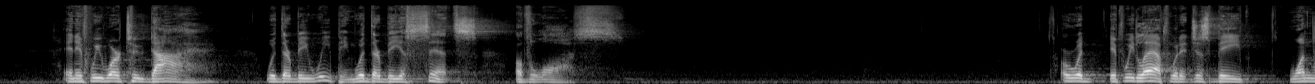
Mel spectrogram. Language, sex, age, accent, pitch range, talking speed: English, male, 50-69, American, 110-150 Hz, 125 wpm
